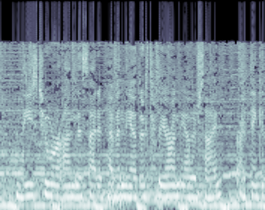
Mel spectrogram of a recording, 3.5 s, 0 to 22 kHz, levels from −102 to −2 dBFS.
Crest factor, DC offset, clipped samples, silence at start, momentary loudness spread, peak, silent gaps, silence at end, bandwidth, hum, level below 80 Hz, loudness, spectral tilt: 8 dB; under 0.1%; 0.7%; 0 s; 3 LU; 0 dBFS; none; 0 s; 11.5 kHz; none; -16 dBFS; -8 LUFS; -4 dB/octave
